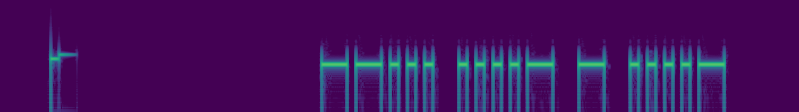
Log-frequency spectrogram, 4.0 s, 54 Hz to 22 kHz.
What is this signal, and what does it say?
Morse code, heard as a keyed tone, about 28 wpm, 700 Hz. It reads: 74T4
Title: Common Cut Numbers - 4-Digit 28wpm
